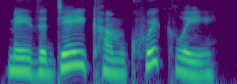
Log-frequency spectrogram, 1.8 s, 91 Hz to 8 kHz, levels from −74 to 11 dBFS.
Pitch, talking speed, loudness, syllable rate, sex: 185 Hz, 170 wpm, -17 LUFS, 3.8 syllables/s, female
